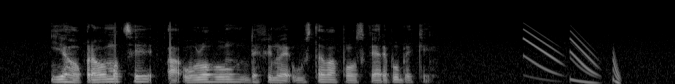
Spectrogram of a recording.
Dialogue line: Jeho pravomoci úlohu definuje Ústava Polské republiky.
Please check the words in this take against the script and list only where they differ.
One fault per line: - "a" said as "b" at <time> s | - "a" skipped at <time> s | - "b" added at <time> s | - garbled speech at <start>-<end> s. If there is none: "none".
- "a" added at 1.7 s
